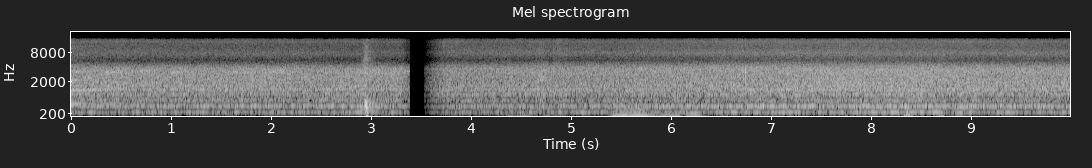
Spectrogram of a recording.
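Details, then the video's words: Steady humming drone of Asian honey bees, Apis cerana indica, as a new swarm arrives in a hive box; the buzz holds a constant pitch with overtones, broken once by a short dropout, with faint low thuds. "new swarm // apis cerana indica //"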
